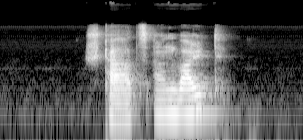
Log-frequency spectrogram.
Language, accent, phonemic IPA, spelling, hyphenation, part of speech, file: German, Austria, /ˈʃtaːt͡sˌʔanvalt/, Staatsanwalt, Staats‧an‧walt, noun, De-at-Staatsanwalt.ogg
- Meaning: 1. public prosecutor (UK), district attorney (US) 2. a state counsel, Crown attorney, and hence any jurist who ex officio has to attain proceedings to uphold legality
